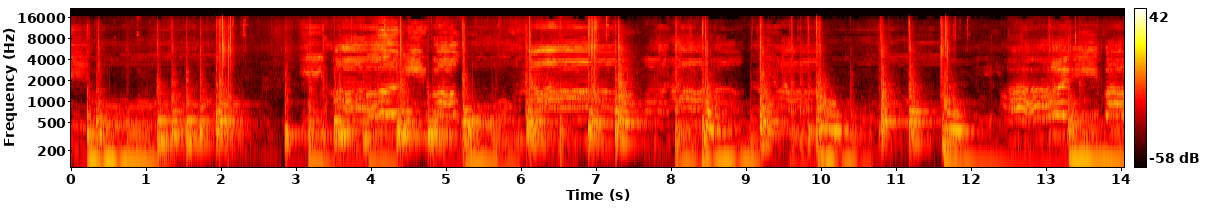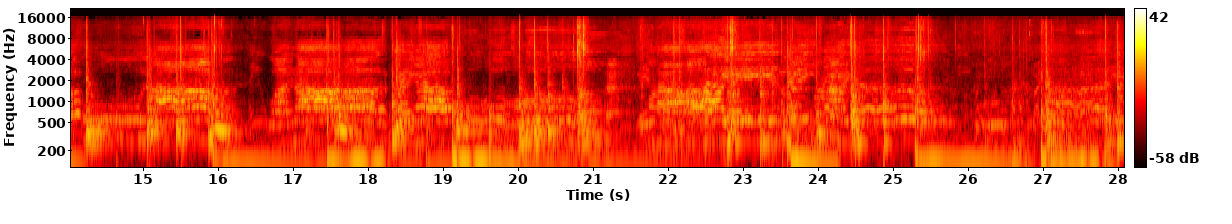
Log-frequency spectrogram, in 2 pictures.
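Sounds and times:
barrel drum: 0.0 - 28.0
group singing: 0.0 - 28.0
hand claps: 2.0 - 2.4, 11.6 - 11.9, 20.7 - 21.2, 25.3 - 25.9.

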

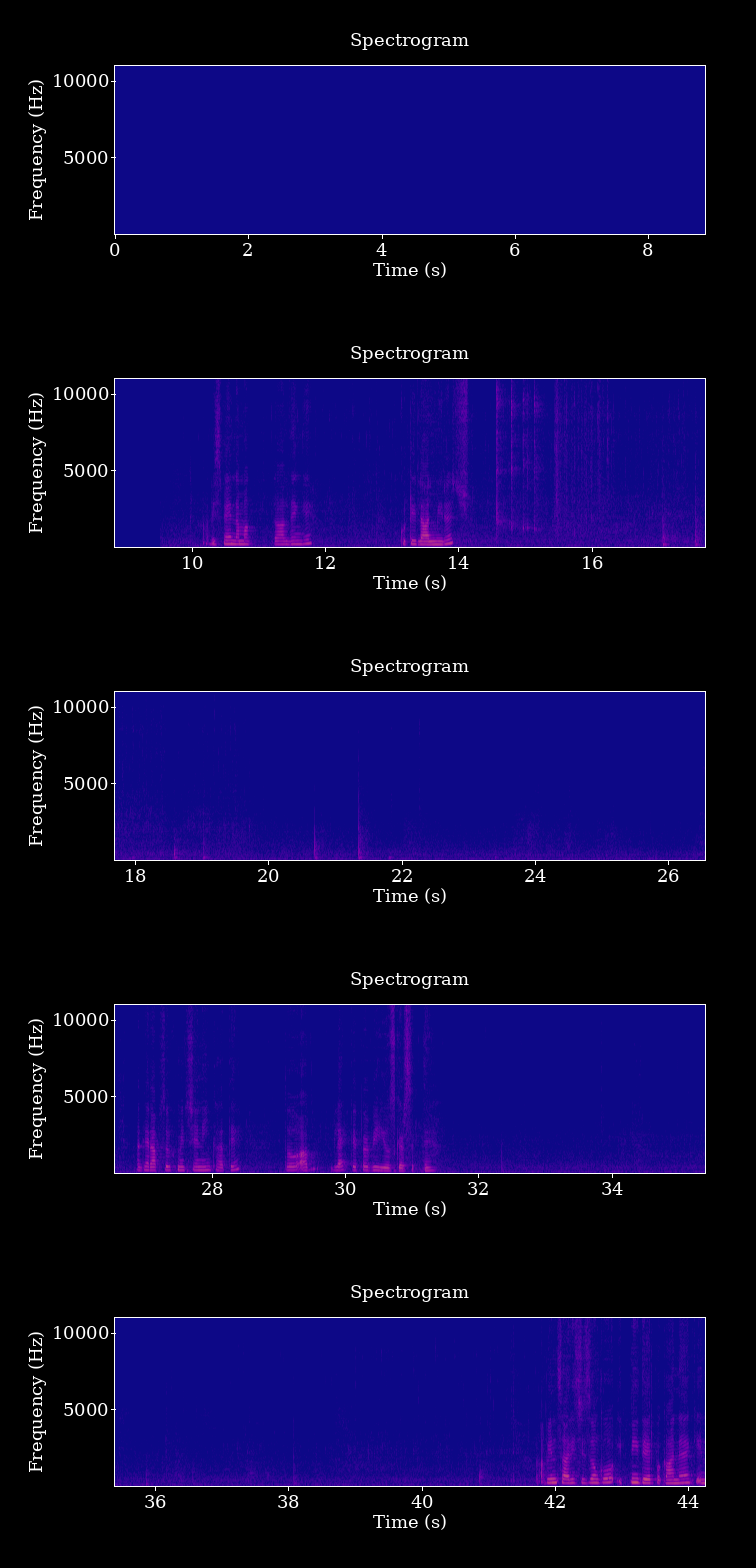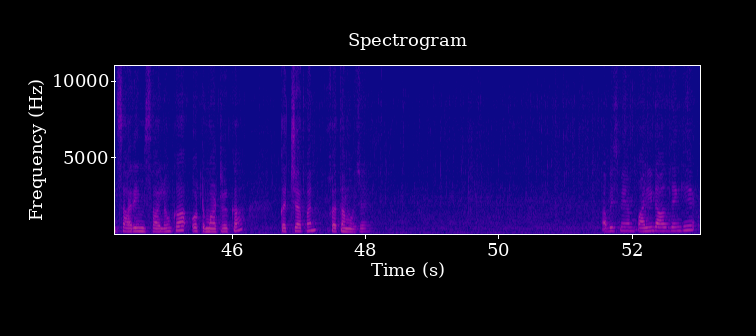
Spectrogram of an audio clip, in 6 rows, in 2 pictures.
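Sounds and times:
spatula stirring sauce in pan: 11.8 - 22.6, 23.2 - 25.5, 28.4 - 42.7, 44.2 - 53.0
spatula clicking against pan: 14.6 - 15.3
wet squelching and scraping: 23.5 - 25.4.

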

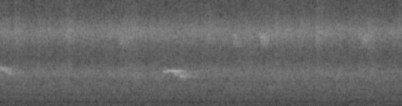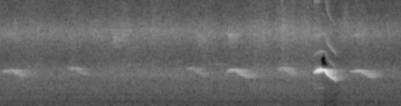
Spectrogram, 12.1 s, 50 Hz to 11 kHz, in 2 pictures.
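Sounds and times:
bird chirping: 8.8 - 11.8.

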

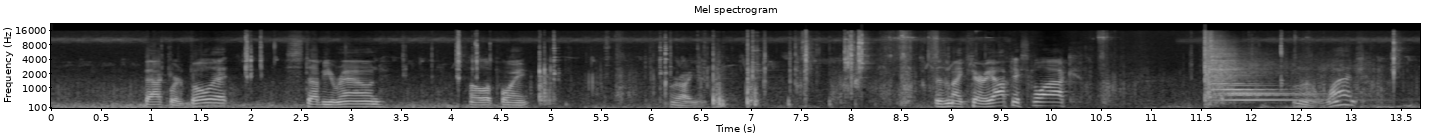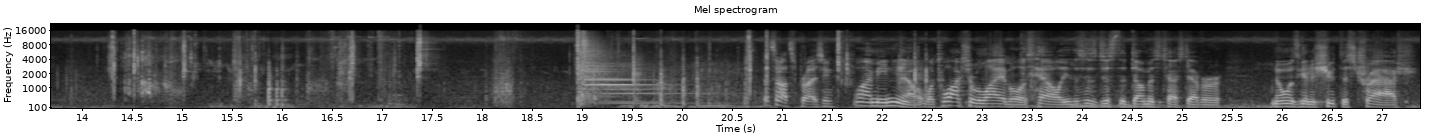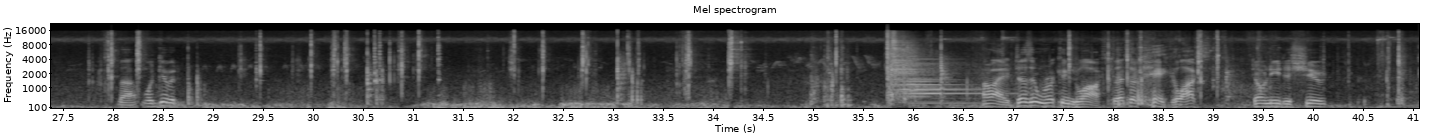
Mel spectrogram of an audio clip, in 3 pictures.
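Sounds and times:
pistol metallic clicks and knocks: 1.9 - 2.3, 3.5 - 8.2, 13.3 - 13.6, 14.2 - 17.6, 19.0 - 22.5, 27.8 - 34.5, 35.2 - 39.3
gunshot bang: 11.5 - 13.2, 19.0 - 20.8
steel target ringing: 11.5 - 13.4, 19.0 - 20.8, 35.8 - 37.4
pistol slide metallic clicks: 16.7 - 17.6.

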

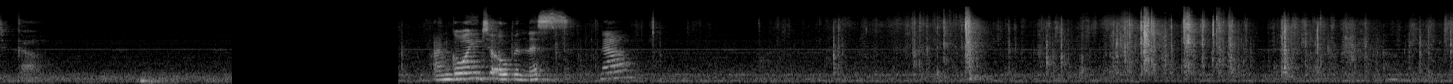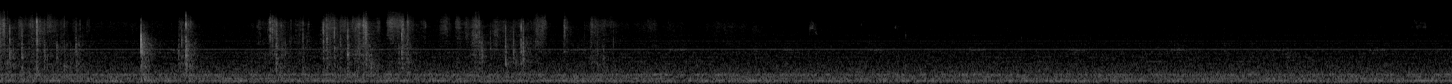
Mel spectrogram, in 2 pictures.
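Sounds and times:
paper crackling and rustling: 5.4 - 22.1.

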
